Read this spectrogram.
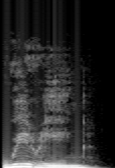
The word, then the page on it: wearying: British English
